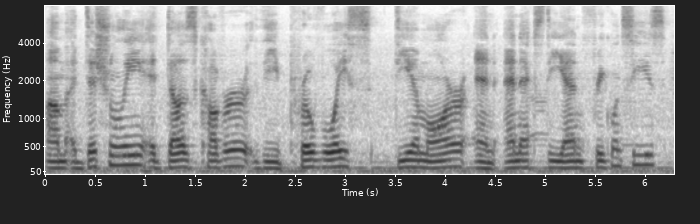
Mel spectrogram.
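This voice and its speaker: A man's voice: medium pitch, unhurried. Man reviewing gadgets casually over background noise. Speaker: product reviewer and radio shop presenter. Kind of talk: casual product review, unscripted.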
